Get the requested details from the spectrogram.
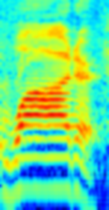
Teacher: my tongue goes up only very briefly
